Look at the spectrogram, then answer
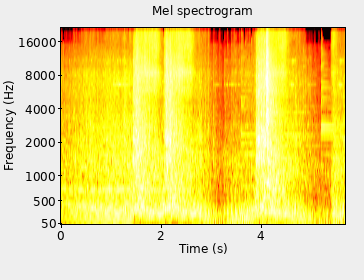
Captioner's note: bike engine roaring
